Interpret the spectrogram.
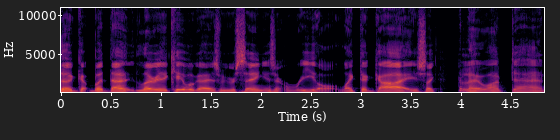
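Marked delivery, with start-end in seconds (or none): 4.0-4.8 high-pitched, pitched-up, proper British voice. Joking about the actor, imitating Dan: proper British accent. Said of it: "he's a proper British actor".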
